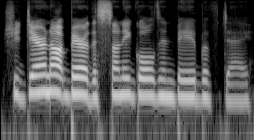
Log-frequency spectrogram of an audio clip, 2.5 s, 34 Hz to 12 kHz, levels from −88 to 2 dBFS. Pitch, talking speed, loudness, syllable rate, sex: 215 Hz, 210 wpm, -19 LUFS, 4.9 syllables/s, female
